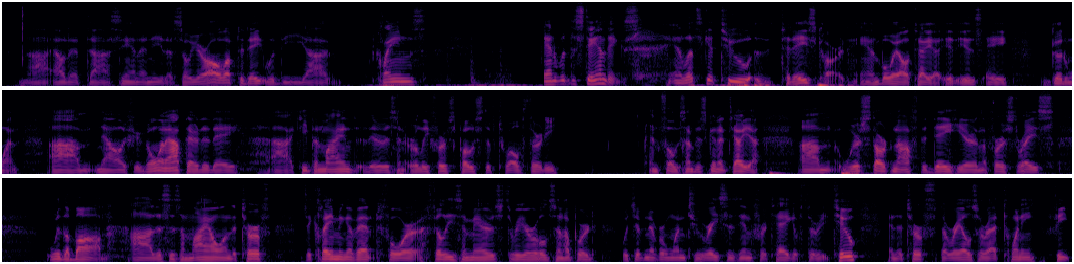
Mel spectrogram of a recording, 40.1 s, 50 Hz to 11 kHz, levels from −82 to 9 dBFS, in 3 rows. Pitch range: 75-90 Hz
